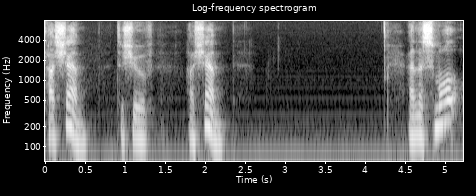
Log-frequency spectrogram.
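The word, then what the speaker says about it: השם: Or pronounced Hashem, teshuv Hashem.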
